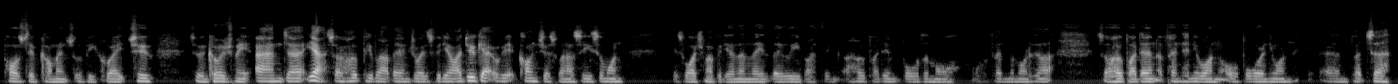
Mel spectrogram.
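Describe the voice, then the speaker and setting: A man talking in a rambling, self-conscious vlog monologue, from the UK, monotone and full of restarts and fillers. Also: mid-range voice, quick pace, breathy edge, poor audio. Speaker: vlogger.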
